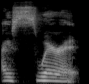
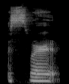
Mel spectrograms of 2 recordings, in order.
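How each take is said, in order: First: The words are clearly and crisply enunciated. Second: The words are mumbled and swallowed in the throat. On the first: The promise is made without hesitation. The speaker calls it right. "Enunciated it" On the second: The promise is made reluctantly. The speaker calls it wrong. "it like caught in her throat"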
